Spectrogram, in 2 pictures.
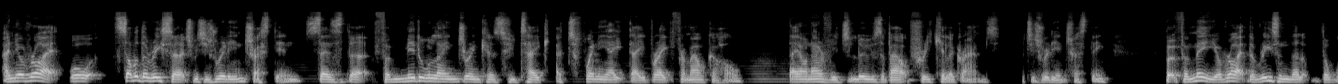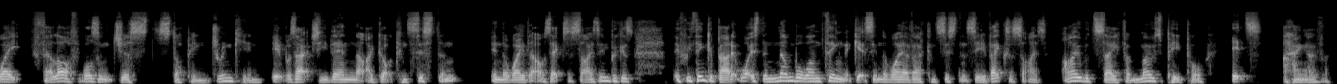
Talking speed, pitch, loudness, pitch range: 220 wpm, 120 Hz, -21 LUFS, 110-140 Hz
